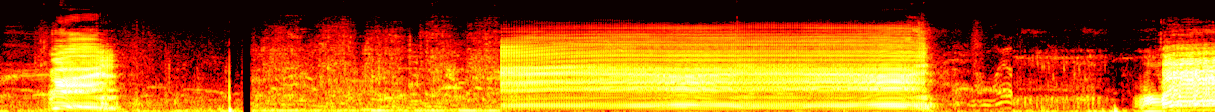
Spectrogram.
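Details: Village cow or buffalo gives a long, steady, harmonic low moo of about four seconds, with a slight wavering in pitch. Shorter bursts of other sound come before and after it, and background noise runs underneath.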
